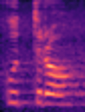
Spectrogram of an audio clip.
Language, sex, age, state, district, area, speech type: Goan Konkani, female, 18-30, Goa, Bardez, rural, read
